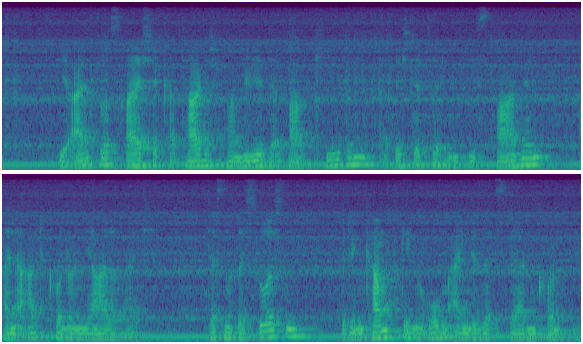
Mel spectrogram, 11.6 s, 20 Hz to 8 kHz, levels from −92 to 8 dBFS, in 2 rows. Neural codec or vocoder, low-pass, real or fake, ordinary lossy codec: none; 7.2 kHz; real; none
